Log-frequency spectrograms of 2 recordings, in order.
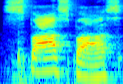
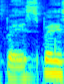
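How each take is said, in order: First: The name is said like spa spas. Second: The name is said like space base. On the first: The speaker calls it right. "Spa Spas, not Space Space" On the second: The speaker calls it wrong. "Space Space is the incorrect um, uh, pronunciation"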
